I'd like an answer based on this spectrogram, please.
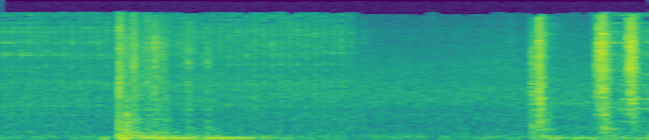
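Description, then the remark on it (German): A brothel's business manager unlocks and opens a door for the police: a sharp metallic clunk, a short pause, then a quick cluster of clicks and rattles from the lock and handle. No one speaks. “Gut, dann machen Sie mal die Tür auf.”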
